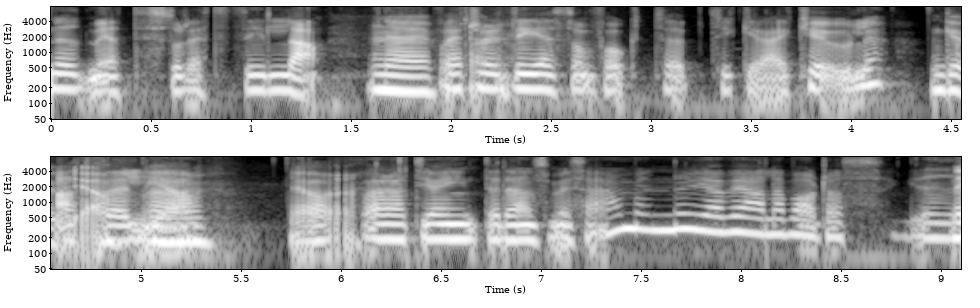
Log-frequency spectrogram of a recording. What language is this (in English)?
Swedish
